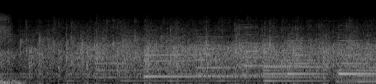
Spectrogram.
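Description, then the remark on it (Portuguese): An audience claps steadily for several seconds, giving a round of applause to Jesus, a dense crowd of applause while sustained keyboard or organ chords hold underneath. “Dá uma salva de palmas a Jesus.”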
